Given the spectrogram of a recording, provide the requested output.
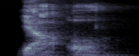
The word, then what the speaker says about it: Yahweh: pronounced exactly as we see they were likely pronouncing the divine name under Moses as they went into the promised land under Joshua, Yahweh.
